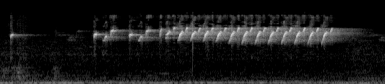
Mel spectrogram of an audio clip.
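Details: European goldfinch in widani style, used to tutor chicks: one lone chirp, then a building run of fast, evenly spaced, buzzy trilled notes, about four per second, ending abruptly.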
